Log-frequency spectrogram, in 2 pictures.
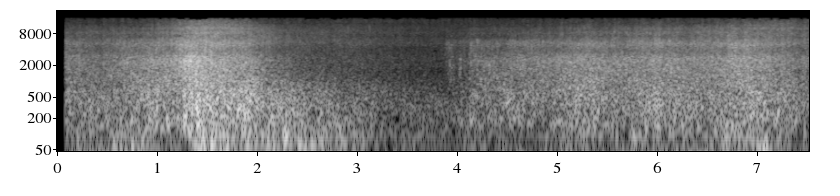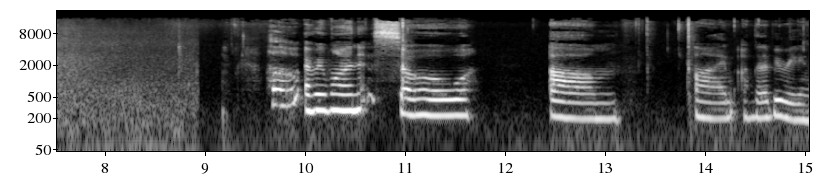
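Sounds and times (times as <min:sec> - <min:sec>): waves breaking on beach: 0:00.1 - 0:09.0.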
